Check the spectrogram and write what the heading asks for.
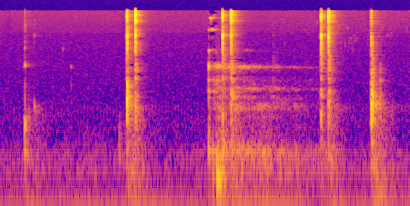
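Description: Computer mouse clicks: a double click a little after one second, another about two seconds in, a third just past three seconds, then a single click.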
